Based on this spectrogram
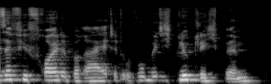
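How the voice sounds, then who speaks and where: A woman speaks at medium pitch, somewhat breathy. Her intonation stays fairly even. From Ruhr area, Germany. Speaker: journalist and blogger. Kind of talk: interview.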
